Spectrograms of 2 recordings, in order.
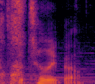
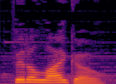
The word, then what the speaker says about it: vitiligo: Oh, it's vitiligo.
